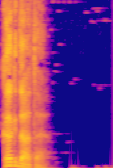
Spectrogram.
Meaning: once (upon a time), formerly; constructions with used to
- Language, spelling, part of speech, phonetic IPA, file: Russian, когда-то, adverb, [kɐɡˈda‿tə], Ru-когда-то.ogg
